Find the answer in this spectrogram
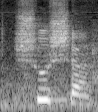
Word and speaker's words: Xuxa: ¿Cómo se pronuncia? Xuxa.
